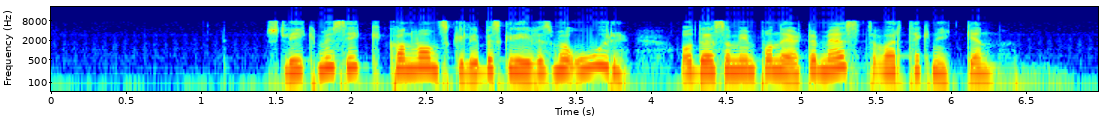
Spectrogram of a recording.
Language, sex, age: Norwegian, female, 48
